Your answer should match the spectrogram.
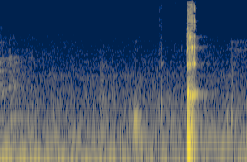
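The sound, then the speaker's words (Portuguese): A single short, loud burp bursts out near the end, preceded by a stretch of quiet, murmuring background noise. “Você não é arrota melhor que eu.”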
